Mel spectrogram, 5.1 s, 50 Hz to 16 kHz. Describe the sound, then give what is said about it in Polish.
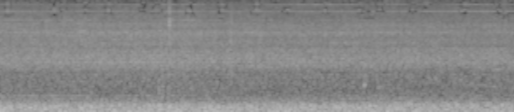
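Steady, dense low roar inside a Boeing 787 Dreamliner cabin as it accelerates down the runway for takeoff, a constant rumbling wash of engine and airflow noise with light vibrations and no voices. “jesteśmy już na pasie, zobaczymy, jak przyspiesza tutaj. Ten oto Dreamliner. No i już czekamy i zaczyna się powoli dziać. Lekkie wibracje. No i już mamy przyspieszanie.”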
